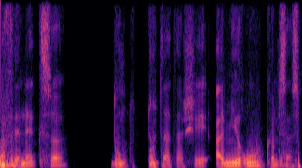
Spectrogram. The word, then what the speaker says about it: Amirou: donc moi mon adresse mail c'est Amir Amir Amirou phenex donc tout attaché Amirou comme ça se prononce am i r o u fenex attaché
